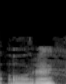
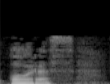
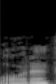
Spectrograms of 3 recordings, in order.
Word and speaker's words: orah: Imenica orah, suprotno mnogim ubeđenjima, ne posjeduje normativno ispravan dublet oras, što nam potvrđuje i rečnik srpskog jezika koji beleži samo varijantu orah sa kratkouzlaznim akcentom na prvom slogu.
